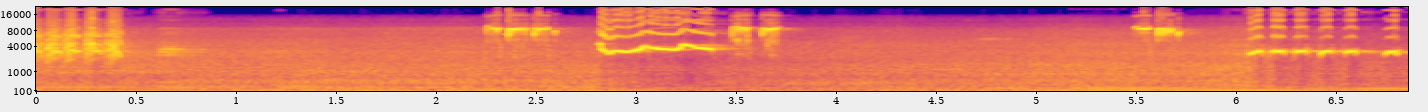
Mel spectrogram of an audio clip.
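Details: Morning song of an orange-headed thrush, used to stir birds into breeding condition. Brief high squeaky phrases and one clear slurred whistle rising and falling, with pauses between, over a constant low droning background.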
